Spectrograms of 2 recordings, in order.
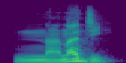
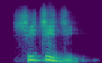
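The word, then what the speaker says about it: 七時: शाम के अबब्सोलुटली right it's नाना जी Shachi जी majorly शचीजी बोलते हैं नाना भी बोलते हैं सेवन को या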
